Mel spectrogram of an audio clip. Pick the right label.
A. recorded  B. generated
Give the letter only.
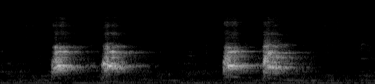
B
